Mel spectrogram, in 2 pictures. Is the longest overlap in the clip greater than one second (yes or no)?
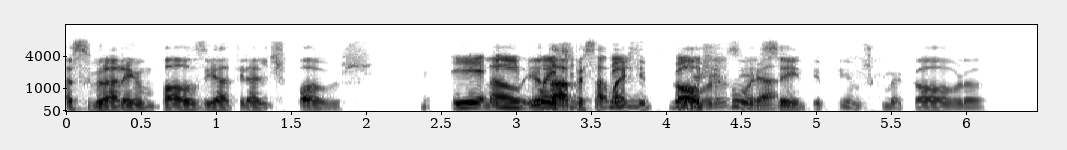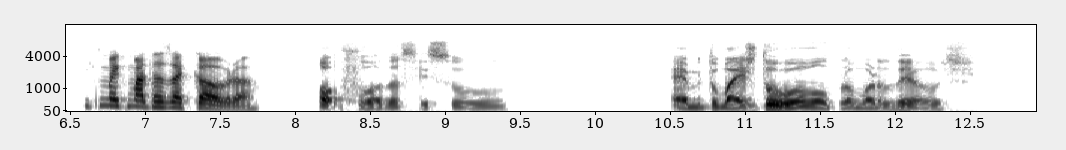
yes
